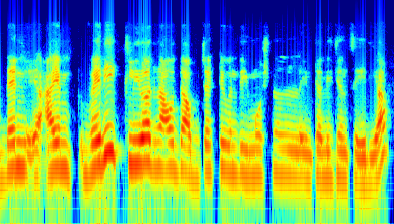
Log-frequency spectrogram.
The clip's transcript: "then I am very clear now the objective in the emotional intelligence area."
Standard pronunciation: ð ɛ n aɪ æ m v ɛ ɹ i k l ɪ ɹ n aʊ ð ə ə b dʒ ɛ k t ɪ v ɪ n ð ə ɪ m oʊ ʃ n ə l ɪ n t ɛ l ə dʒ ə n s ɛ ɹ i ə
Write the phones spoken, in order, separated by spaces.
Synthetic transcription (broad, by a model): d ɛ n aɪ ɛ m v ɛ ɹ i k l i ɹ n aʊ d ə ə b dʒ ɛ k t ɪ v ɪ n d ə ɪ m oʊ ʃ n ə l ɪ n t ɛ l ə dʒ ə n s ɛ ɹ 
